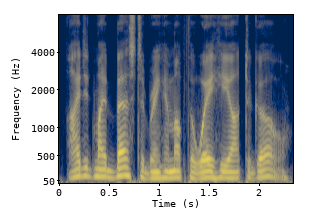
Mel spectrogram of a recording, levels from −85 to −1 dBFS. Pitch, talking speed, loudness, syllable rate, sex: 110 Hz, 360 wpm, -17 LUFS, 6.5 syllables/s, male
